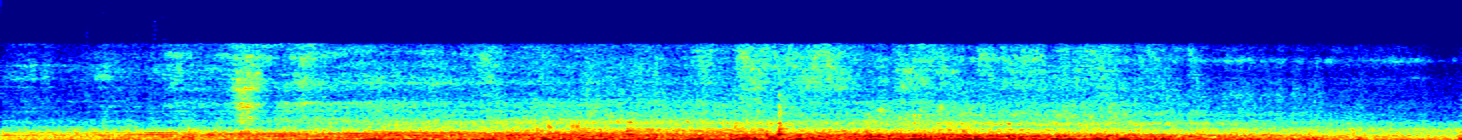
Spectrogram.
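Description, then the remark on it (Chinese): A subway train roars by in a tunnel, a loud, steady rumble of wheels and rattling carriages sustained throughout, with faint high squeals over the heavy low roar and no voices. “火车轰的一下冲过去，我突然发现，我站在地下铁路的隧道里，”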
